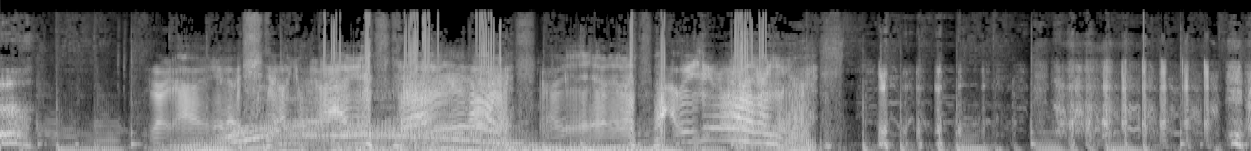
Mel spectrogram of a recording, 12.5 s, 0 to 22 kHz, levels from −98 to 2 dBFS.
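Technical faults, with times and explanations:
3.24–3.69 s, 4.04–4.38 s, 4.76–5.0 s, 6.30–6.64 s, 7.35–7.65 s and 11.43 s, integer overflow: peaks pushed about 0 to 2 dB past full scale wrap to the opposite sign instead of limiting, giving violent cracks far harsher than clipping's flattened buzz.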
